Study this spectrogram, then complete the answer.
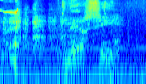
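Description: A dog in the video game Valiant Hearts: The Great War pants and whimpers faintly over quiet background game sound, a brief, soft breathy rasp with small whining tones.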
